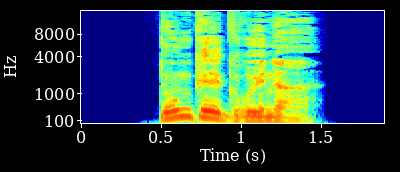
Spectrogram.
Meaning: inflection of dunkelgrün: 1. strong/mixed nominative masculine singular 2. strong genitive/dative feminine singular 3. strong genitive plural
- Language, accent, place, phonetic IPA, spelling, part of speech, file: German, Germany, Berlin, [ˈdʊŋkəlˌɡʁyːnɐ], dunkelgrüner, adjective, De-dunkelgrüner.ogg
